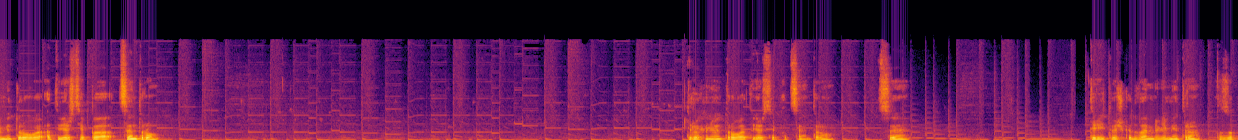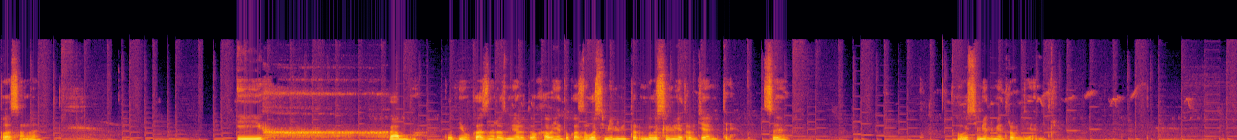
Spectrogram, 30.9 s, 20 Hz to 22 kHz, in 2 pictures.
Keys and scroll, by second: 2.8 super+Tab, 3.6 super+Tab, 5.6 super+Tab, 6.8 super+Tab, 10.7 c, 13.3-14.5 typing, 15.2 Return, 16.8 super+Tab, 23.8 super+Tab, 24.8 c, 27.4 8, 28.6 Return.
